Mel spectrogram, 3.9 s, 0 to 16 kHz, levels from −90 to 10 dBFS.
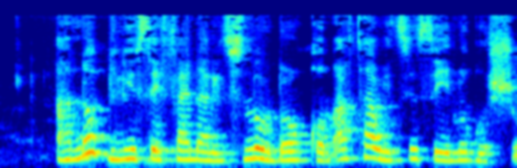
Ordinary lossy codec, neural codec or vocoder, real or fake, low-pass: MP3, 48 kbps; codec, 44.1 kHz, 7.8 kbps, DAC; fake; 14.4 kHz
